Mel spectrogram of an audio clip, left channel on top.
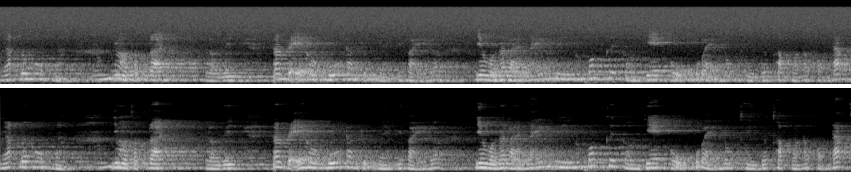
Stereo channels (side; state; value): left; noise; hiss, 11 dB below the sound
